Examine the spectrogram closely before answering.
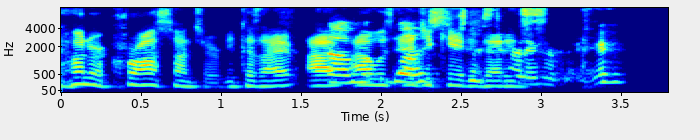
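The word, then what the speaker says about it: Hunter × Hunter: and just Hunter Hunter you don't pronounce the X well I said Hunter cross Hunter because I I was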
